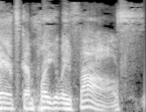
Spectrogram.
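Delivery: put-on comic old woman voice. Reading out Tyler Perry's response to rumors about him and Oprah, in a Madea voice. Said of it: "That was my Medea voice".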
